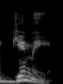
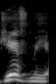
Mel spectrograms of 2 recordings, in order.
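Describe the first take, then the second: First: The words blend into one reduced word. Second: Both words are said fully and separately. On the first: "I say gimme" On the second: "Instead of give me"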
